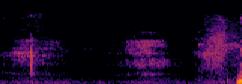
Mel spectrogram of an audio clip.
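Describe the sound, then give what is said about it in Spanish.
A person yawns, a soft airy exhale swelling and fading, followed by a second longer breathy stretch that ends in a low voiced sigh. No speech. “me imagino que seguís bostezando junto conmigo.”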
